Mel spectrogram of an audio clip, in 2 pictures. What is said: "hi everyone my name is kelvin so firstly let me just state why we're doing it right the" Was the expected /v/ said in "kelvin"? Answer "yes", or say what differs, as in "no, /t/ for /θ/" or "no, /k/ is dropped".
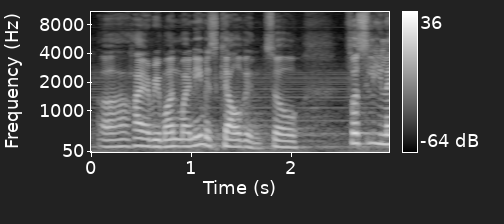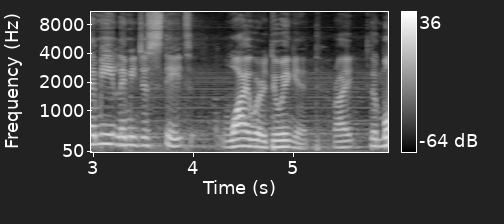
yes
